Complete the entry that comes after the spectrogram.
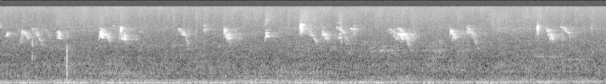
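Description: Small birds chirping, with short high calls coming every fraction of a second, over a steady low drone.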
